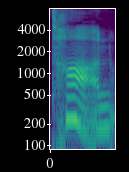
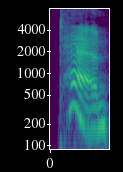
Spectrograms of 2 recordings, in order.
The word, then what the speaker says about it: Tarn: So, for example, it's Tarn or Tarnenach, not Tern, but Rebecca Yaros pronounces it Tern, which is just not right, even though she's like taken the word directly from Gaelic.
